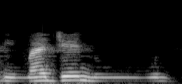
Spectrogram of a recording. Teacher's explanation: جیم قلقلہ letter ہے, جیم پہ سکون آ گیا ہے تو اس سے ہم اس کو شیک کر کے پڑھیں گے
